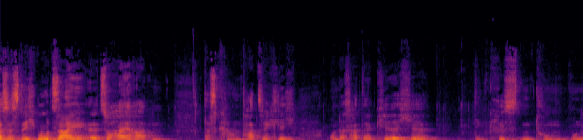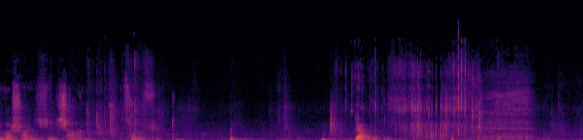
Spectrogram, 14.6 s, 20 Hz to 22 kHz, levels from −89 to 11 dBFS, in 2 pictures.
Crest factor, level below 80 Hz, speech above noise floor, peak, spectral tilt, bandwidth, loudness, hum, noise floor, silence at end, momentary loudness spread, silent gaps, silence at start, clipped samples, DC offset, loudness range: 26 dB; -58 dBFS; 28 dB; -10 dBFS; -4.5 dB/octave; 16 kHz; -32 LUFS; none; -59 dBFS; 0.25 s; 24 LU; none; 0 s; under 0.1%; under 0.1%; 17 LU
